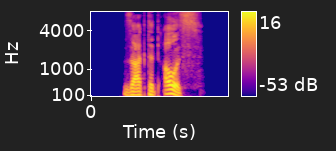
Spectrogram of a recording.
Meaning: inflection of aussagen: 1. second-person plural preterite 2. second-person plural subjunctive II
- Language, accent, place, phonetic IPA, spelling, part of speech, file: German, Germany, Berlin, [ˌzaːktət ˈaʊ̯s], sagtet aus, verb, De-sagtet aus.ogg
